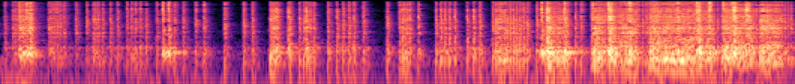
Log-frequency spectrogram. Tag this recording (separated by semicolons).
buzz; latch; machine; mechanical; whir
